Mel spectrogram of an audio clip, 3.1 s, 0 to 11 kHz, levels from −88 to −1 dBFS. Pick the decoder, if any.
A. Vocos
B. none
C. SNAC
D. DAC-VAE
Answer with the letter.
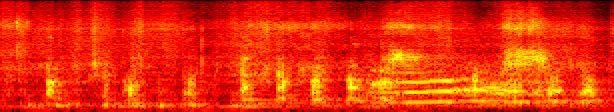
C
